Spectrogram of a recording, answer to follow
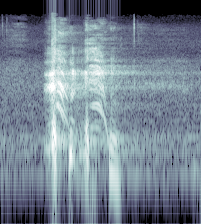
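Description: A man coughs once, clearing his throat, about half a second in; the sound lasts under a second.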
